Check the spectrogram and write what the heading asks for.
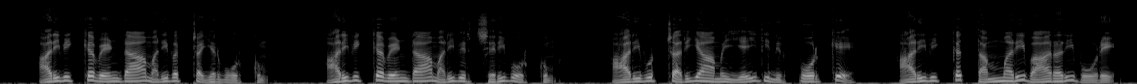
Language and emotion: Tamil, neutral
